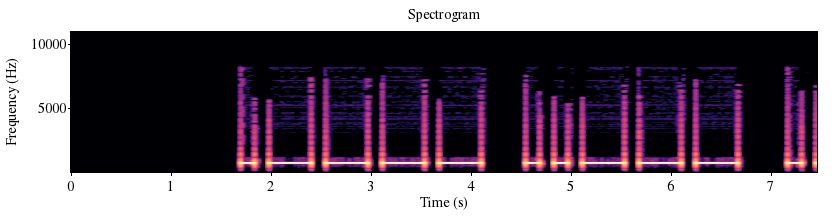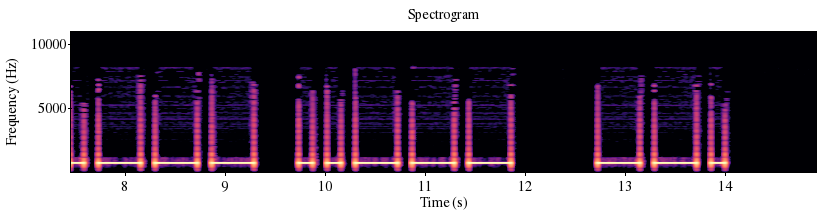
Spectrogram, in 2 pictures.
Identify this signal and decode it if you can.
Morse code, heard as a keyed tone, about 8 wpm, 800 Hz. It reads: 1222G
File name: LEZIONI / 9 2 8wpm 3437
